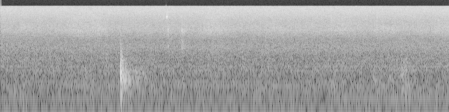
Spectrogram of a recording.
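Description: Steady hiss and low hum of a microphone and amplification system at a speaker's lectern, with a single brief thump about a second in.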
